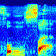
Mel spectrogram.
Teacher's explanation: izhar syafawi humfa jelas dengan kedua bibir yang tertutup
